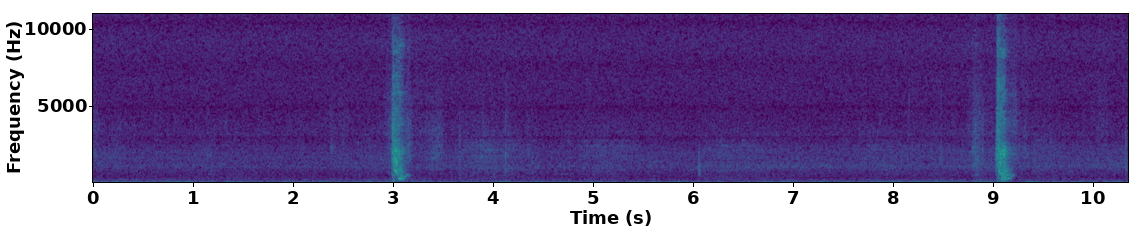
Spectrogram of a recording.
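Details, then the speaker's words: Two brief, sharp sneezes from a small male pet rabbit, about six seconds apart, over quiet room noise while the owner talks to him. "Whoa! You really like sneezing, don't you?"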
